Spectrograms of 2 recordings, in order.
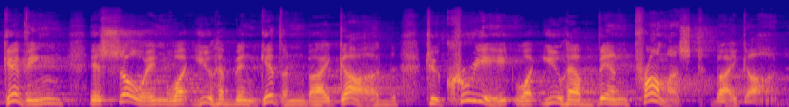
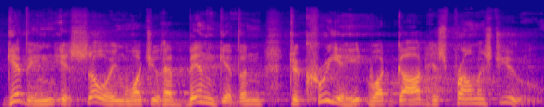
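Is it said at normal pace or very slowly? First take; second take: very slowly; normal pace. First: It is said very slowly. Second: It is said at a normal pace.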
